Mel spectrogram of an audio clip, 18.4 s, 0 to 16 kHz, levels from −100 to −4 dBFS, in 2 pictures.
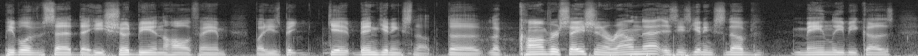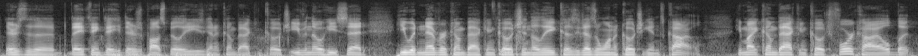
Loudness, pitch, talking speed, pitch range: -22 LUFS, 120 Hz, 250 wpm, 115-130 Hz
